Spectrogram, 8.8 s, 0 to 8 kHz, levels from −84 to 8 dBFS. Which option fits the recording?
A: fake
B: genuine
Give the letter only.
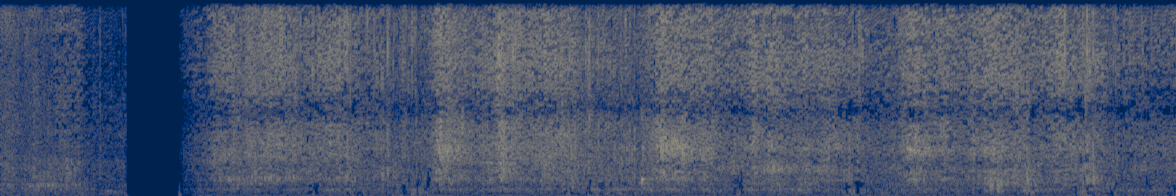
B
